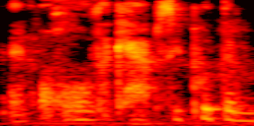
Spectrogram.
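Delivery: soft hushed whisper. A narrator's reading. Storyteller whispering the last caps. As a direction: breathe it softly.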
